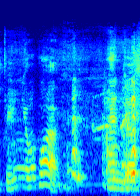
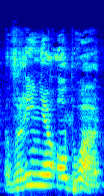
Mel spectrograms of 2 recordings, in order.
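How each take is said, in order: First: "Vrigne-au-Bois" said quickly, pitched up, laughing; "Vrigne-au-Bois" as a laughing, exasperated retort. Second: "Vrigne-au-Bois" said slowly in French, nasal "Vrigne" and "Bois" as "bwa"; "Vrigne-au-Bois", a slow, careful French pronunciation; French place name. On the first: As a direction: insist "Vrigne-au-Bois" is the name, half laughing. Insisting the place name to lieutenant. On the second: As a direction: spell out "Vrigne-au-Bois" syllable by syllable, the way the Frenchman did. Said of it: "he says". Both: Retold or imitated.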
